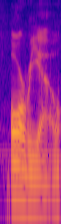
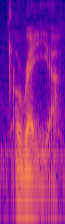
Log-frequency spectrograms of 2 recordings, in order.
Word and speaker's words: Aureia: And so now, if I'm not mistaken, I could actually start getting marching towards Oreo or Aureia. Aureia is actually how you pronounce that.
